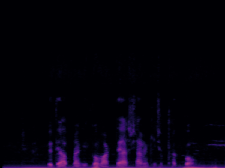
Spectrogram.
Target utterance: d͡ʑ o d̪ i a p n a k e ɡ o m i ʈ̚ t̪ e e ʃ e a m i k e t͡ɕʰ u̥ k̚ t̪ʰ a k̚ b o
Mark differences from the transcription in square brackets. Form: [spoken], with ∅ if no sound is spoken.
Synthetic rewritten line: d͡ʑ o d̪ i a p n a k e [k] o m [a] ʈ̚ t̪ e [a] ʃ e a m i k [i] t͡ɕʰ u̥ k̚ t̪ʰ a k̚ b o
